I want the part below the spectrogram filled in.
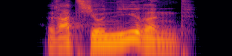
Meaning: present participle of rationieren
- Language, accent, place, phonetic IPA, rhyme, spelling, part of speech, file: German, Germany, Berlin, [ʁat͡si̯oˈniːʁənt], -iːʁənt, rationierend, verb, De-rationierend.ogg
